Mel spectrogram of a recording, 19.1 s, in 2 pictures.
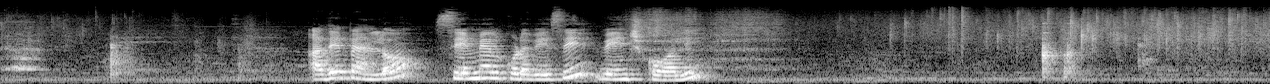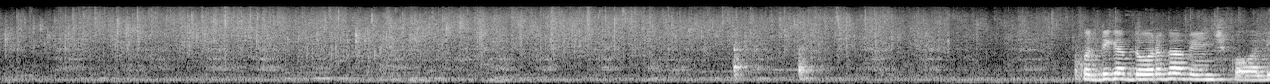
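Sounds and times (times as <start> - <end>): vermicelli sizzling in a pan: 0.0 - 1.4, 4.0 - 19.0.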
